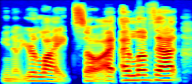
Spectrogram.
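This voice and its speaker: A woman's voice: on the low side, fairly even intonation, a little fast, vocal fry, a bit bright, clear, resonant tone, dry recording, clean studio sound. A woman hosting a podcast, chatting casually with a guest and rambling through heartfelt thoughts with many restarts. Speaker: podcast host. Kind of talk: casual interview chat.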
